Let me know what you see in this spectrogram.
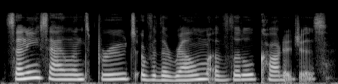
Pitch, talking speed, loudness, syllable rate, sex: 230 Hz, 160 wpm, -16 LUFS, 5.1 syllables/s, female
